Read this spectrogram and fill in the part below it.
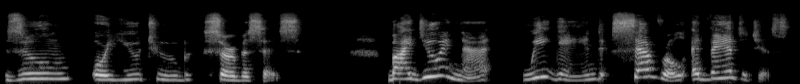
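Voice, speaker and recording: Slow, high-voiced woman preaching. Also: a bit bright. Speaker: minister preaching. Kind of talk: sermon. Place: online service over video call. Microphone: video call.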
